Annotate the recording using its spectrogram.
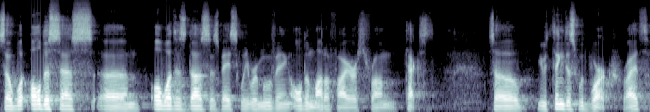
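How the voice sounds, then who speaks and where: With a Dutch accent, a man speaks at a fairly low pitch and keeps his intonation fairly even. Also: very clean recording, silent background. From Netherlands. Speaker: software engineer. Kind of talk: conference talk. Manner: hesitant, many fillers.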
